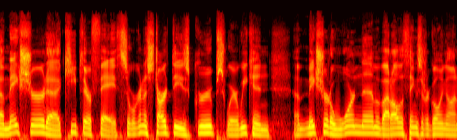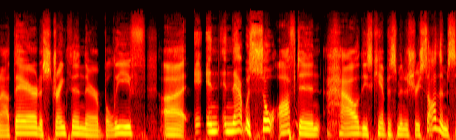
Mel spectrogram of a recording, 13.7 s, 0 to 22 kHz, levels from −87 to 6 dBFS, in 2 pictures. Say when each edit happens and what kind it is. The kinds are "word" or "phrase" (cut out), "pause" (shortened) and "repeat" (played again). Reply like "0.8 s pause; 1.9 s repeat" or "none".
9.2 s pause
